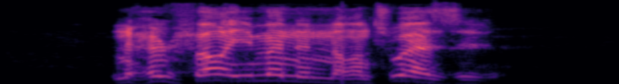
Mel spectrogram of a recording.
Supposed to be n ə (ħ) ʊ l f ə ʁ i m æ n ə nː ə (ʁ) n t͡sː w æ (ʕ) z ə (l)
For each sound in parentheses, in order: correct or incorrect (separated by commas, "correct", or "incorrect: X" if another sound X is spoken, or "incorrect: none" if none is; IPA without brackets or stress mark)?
correct, correct, correct, correct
